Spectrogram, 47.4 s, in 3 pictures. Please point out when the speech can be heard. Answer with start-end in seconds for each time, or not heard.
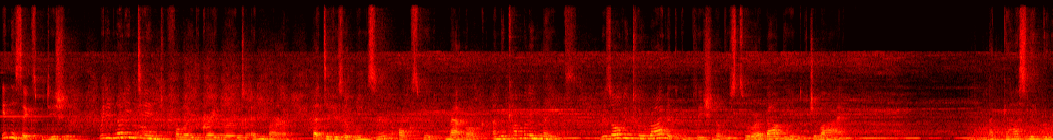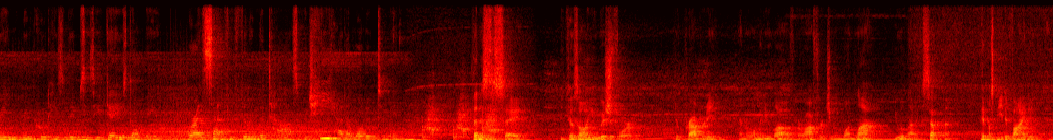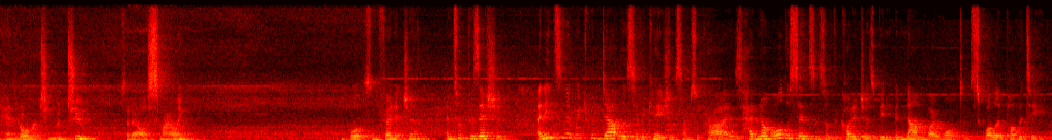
0.0-12.8, 14.8-22.1, 22.9-34.5, 36.7-47.2.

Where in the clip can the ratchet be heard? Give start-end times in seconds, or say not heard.
not heard.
